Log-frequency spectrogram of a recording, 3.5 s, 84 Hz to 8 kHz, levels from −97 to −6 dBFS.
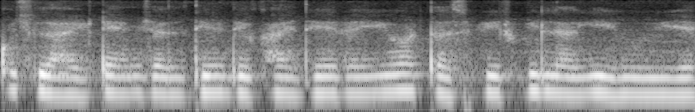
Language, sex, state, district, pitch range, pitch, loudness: Hindi, female, Bihar, Darbhanga, 175-190 Hz, 180 Hz, -20 LUFS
